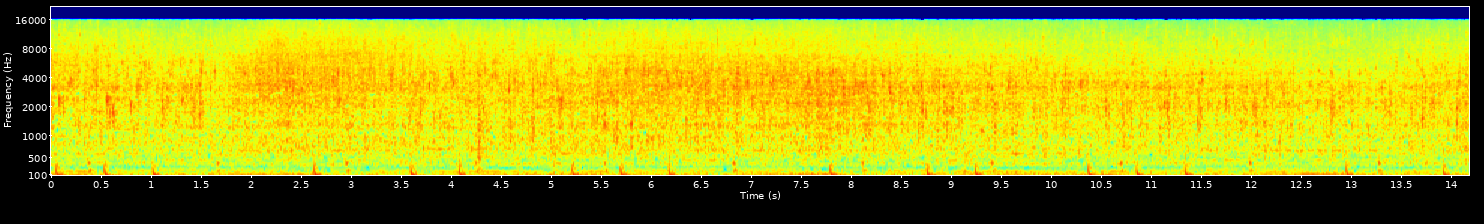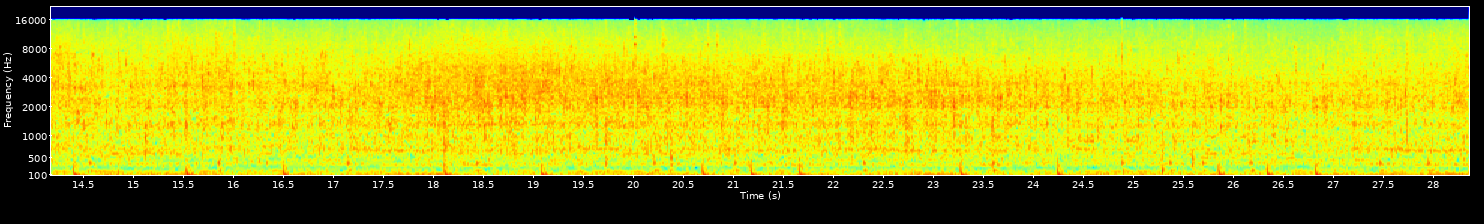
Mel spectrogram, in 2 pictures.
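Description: Chicken wings deep-frying in hot vegetable oil in a pan: a steady, dense sizzle and crackle as more wings go into the oil. Background music with a steady beat plays underneath.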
